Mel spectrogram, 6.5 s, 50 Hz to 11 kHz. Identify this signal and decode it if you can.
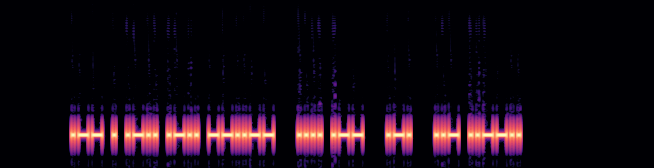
Morse code, heard as a keyed tone, about 36 wpm, 700 Hz. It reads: WELL, HW R U?
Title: Sentences from Top 200 Words and Abbreviations 35wpm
